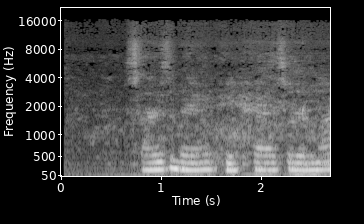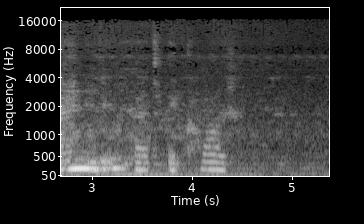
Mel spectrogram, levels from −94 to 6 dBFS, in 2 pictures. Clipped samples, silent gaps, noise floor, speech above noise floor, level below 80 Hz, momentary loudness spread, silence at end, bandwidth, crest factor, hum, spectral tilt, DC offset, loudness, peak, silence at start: under 0.1%; none; -45 dBFS; 31 dB; -36 dBFS; 17 LU; 0.95 s; 16 kHz; 14 dB; none; -7 dB/octave; under 0.1%; -15 LUFS; -2 dBFS; 0.45 s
